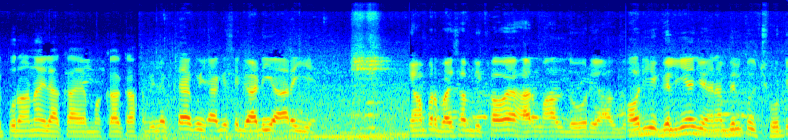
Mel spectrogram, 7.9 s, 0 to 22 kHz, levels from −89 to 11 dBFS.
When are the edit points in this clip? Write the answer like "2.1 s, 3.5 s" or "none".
1.4 s, 4.1 s, 6.2 s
